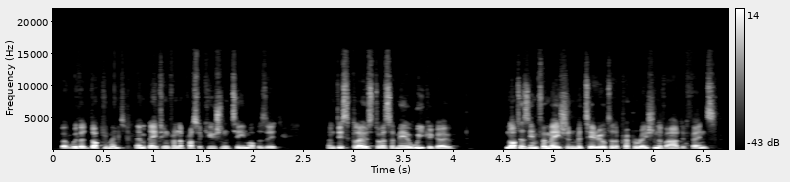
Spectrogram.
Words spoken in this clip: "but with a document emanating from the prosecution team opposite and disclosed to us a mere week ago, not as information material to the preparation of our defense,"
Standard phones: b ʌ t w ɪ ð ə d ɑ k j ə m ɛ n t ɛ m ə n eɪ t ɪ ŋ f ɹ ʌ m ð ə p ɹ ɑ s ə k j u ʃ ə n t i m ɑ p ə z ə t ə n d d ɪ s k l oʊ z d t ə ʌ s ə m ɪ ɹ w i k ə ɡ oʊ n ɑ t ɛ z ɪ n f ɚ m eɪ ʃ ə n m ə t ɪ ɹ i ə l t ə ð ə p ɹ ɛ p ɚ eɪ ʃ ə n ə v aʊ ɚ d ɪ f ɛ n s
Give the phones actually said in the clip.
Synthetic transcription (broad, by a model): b ʌ t w ɪ ð ə d ɑ k j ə m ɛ n t ɛ m ə n eɪ t ɪ ŋ f ɹ ʌ m ð ə p ɹ ɑ s ə k j u ʃ ə n t i m ɑ p ə z ə t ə n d d ɪ s k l oʊ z t ə ʌ s ə m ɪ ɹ w i k ə ɡ oʊ n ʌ t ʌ z ɪ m f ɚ m eɪ ʃ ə n m ə t ɪ ɹ i ə l t ə ð ə p ɹ ɛ p ɚ eɪ ʃ ə n ə v aʊ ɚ d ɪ f ɛ n s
